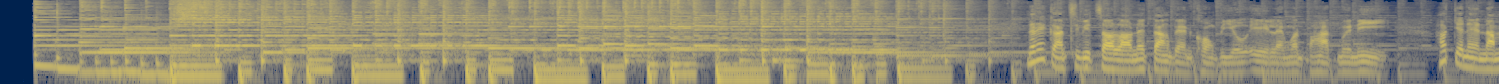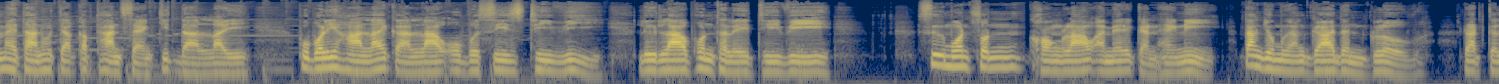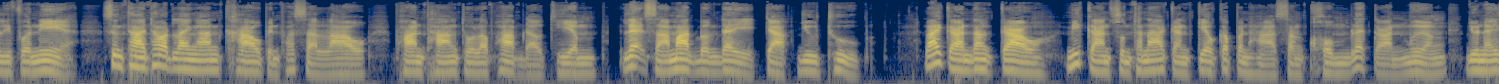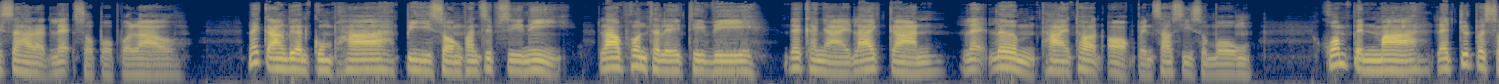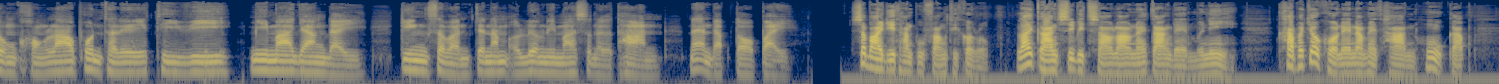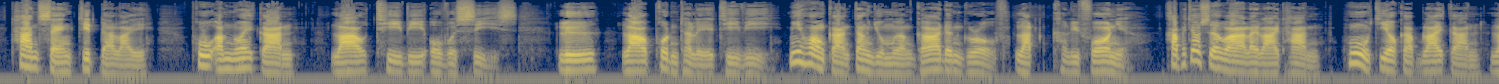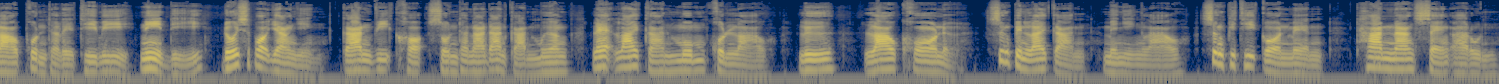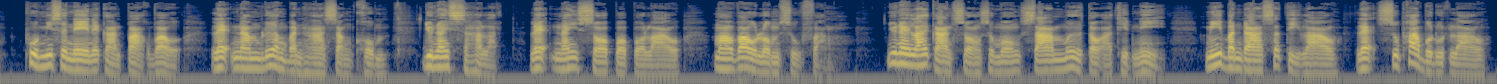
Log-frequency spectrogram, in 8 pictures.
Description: ຟັງລາຍການ ສໍາ ພາດ ຜູ້ບໍລິຫານ ລາວພົ້ນທະເລ ທີວີ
